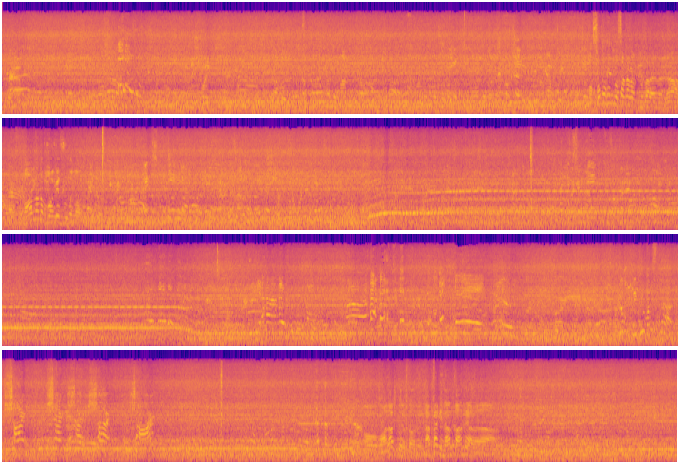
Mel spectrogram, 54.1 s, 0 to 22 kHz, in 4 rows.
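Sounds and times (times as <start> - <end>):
machinery hum: 0.0 - 54.0
passengers chattering: 0.0 - 54.0.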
